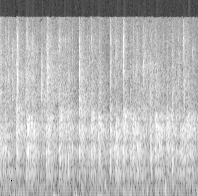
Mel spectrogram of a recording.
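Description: An audience applauds a guest as the session wraps up, dense overlapping claps forming a bright, continuous crackle that holds at an even, fairly loud level throughout, with no voices.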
